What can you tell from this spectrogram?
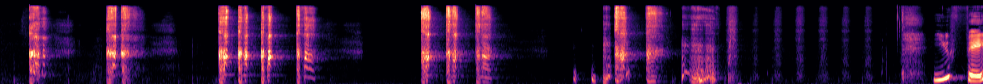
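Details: Infant making short playful bursts of deliberate coughs on request: voluntary fake cough.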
